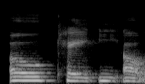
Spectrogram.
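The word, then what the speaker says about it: OEKO: If it has an OKEO certified label, which is spelled really weird, it's OKEO, like okay, OKEO certified label, that's pretty good too.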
